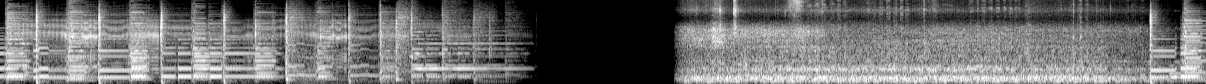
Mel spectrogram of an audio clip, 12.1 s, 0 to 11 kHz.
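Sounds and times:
low hum and rumble: 0:06.8 - 0:11.5.

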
